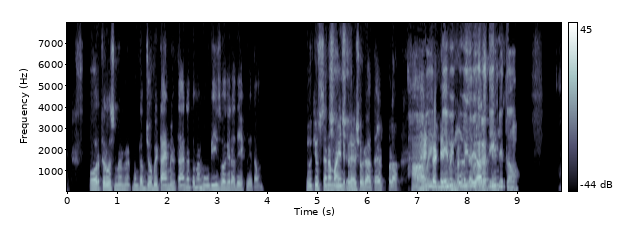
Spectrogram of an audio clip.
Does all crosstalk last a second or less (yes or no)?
no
